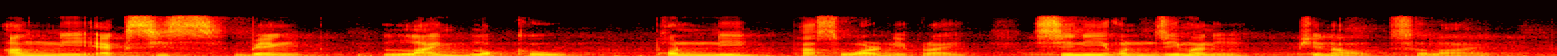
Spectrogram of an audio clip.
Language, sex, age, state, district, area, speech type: Bodo, male, 45-60, Assam, Kokrajhar, urban, read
